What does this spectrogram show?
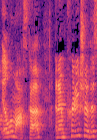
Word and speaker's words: Illamasqua: forget how to say this I love alums Illamasqua I don't know why I just had a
